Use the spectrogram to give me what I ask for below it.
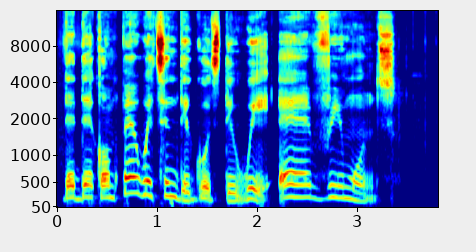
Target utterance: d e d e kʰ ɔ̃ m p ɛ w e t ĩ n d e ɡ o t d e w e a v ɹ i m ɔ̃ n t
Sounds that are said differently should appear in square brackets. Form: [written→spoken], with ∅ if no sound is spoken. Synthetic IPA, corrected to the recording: d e d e [kʰ→k] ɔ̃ m p ɛ w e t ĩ n d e ɡ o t d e w e [a→ɛ] v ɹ i m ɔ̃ n t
